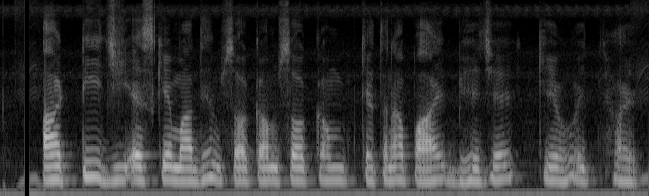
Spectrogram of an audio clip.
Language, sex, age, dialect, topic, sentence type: Maithili, male, 18-24, Southern/Standard, banking, question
